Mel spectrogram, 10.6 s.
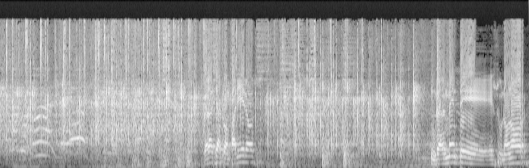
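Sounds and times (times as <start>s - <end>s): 
audience applause: 0.0s - 9.0s
speech: 4.1s - 5.4s, 8.6s - 10.5s.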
